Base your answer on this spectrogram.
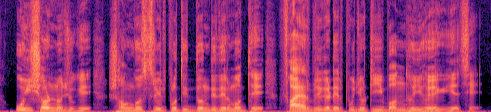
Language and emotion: Bengali, neutral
